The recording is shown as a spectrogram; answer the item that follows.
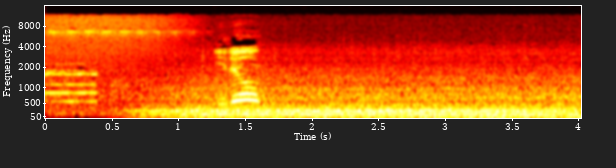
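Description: Steady road and engine noise inside a moving Ford truck's cab, rising in about half a second in and then holding as a low rumble. A few held tones stop just before it comes in.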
